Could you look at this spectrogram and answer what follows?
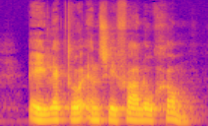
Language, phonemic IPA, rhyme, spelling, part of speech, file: Dutch, /eːˌlɛk.troː.ɛn.seː.faː.loːˈɣrɑm/, -ɑm, elektro-encefalogram, noun, Nl-elektro-encefalogram.ogg
- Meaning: electroencephalogram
